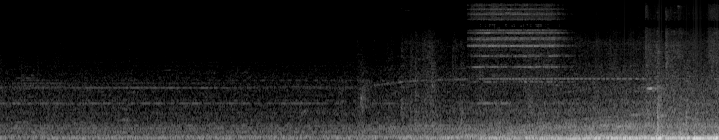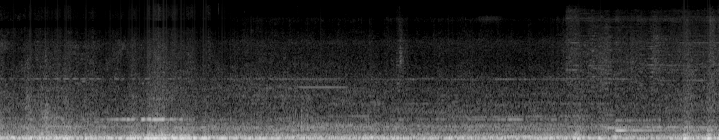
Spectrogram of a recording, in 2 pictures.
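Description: A tram hums steadily as it rolls along, growing louder as it picks up speed.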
